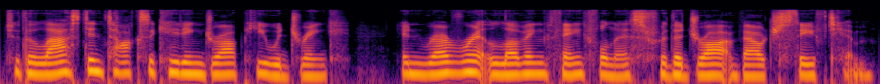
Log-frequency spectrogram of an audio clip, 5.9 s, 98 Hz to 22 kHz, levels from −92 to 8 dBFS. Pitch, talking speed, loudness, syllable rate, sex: 185 Hz, 175 wpm, -16 LUFS, 5.1 syllables/s, female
